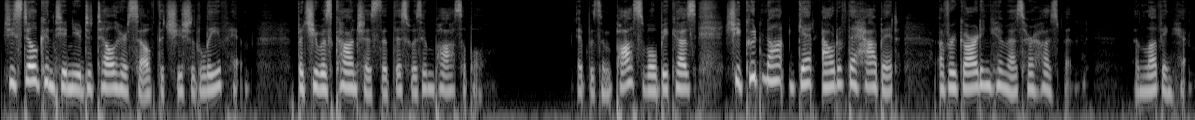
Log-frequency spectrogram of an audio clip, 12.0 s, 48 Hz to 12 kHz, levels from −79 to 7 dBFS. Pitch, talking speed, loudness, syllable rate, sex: 210 Hz, 200 wpm, -21 LUFS, 6.3 syllables/s, female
